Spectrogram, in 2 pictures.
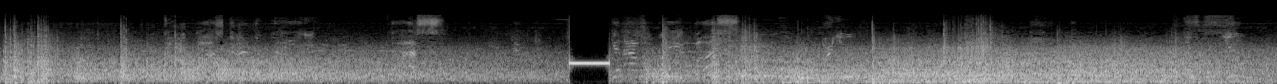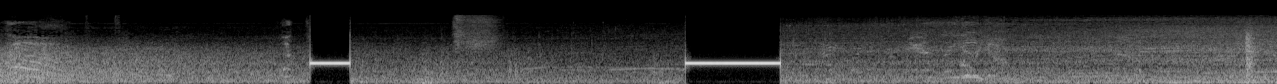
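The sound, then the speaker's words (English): A loud, sustained roaring rumble from a stadium demolition explosion blends with the heavy drone of a passing bus that stops in front of a cameraman, broken by three short electronic bleeps, with voices faintly present. “It's like the bus was like, oh, the stadium's blowing up.”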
